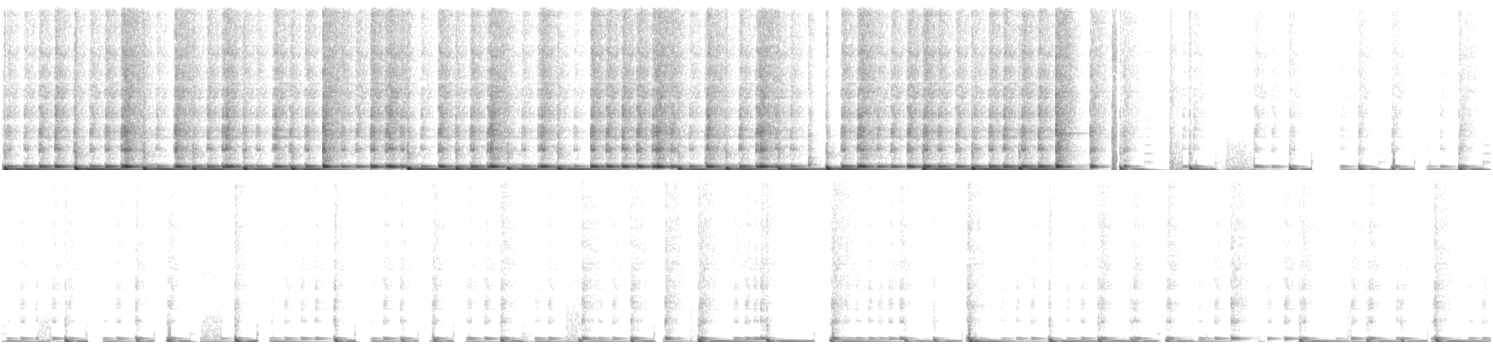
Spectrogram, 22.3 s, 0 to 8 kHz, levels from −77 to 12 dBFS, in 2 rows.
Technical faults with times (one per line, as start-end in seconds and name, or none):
8.76-16.15 sound chopped by the voice detector
12.66-12.81 comfort noise in place of the background
15.40-15.49 comfort noise in place of the background
17.26-18.56 repeated packet loss (robotic sound)
19.84-20.43 sound chopped by the voice detector
21.86-21.91 short concealed packet loss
